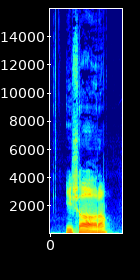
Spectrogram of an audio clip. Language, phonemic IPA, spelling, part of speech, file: Arabic, /ʔi.ʃaː.ra/, إشارة, noun, Ar-إشارة.ogg
- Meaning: 1. verbal noun of أَشَارَ (ʔašāra) (form IV) 2. sign, signal 3. pointing to 4. allusion 5. ellipsis of إِشَارَة مُرُور (ʔišārat murūr, “traffic signal, traffic light”) 6. advice 7. command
